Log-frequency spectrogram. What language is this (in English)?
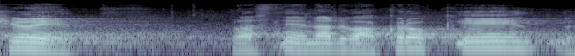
Czech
